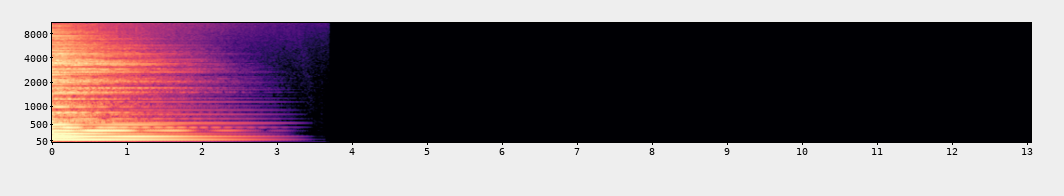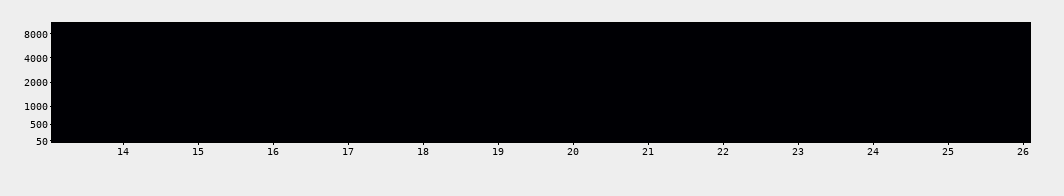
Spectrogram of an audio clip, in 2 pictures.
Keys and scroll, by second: 0.0 v, 1.1 g, 4.0 ctrl+z, 7.8 v, 9.5 g, 17.3 ctrl+z, 18.0 v, 19.0 g, 22.3 v.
